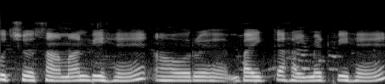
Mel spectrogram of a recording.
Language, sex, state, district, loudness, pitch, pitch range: Hindi, female, Punjab, Pathankot, -16 LUFS, 185 Hz, 175-195 Hz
